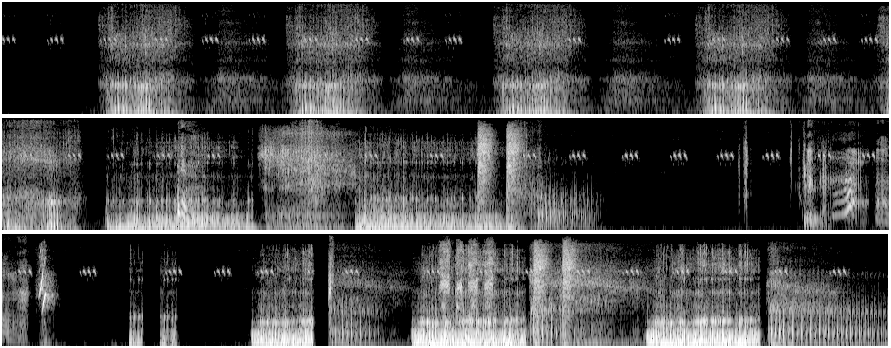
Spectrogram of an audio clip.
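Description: Cartoon larva characters' exaggerated vocal sound effects in rhythmic loud bursts about once a second, alternating stronger and weaker, over a faint steady high cricket chirping. In the second half come longer, louder stretches of noise.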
